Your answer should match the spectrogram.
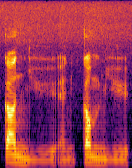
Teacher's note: English G's are voiced because your vocal folds are vibrating. In both Mandarin and Cantonese, that G-like sound is actually a K without aspiration, K without the puff of air.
